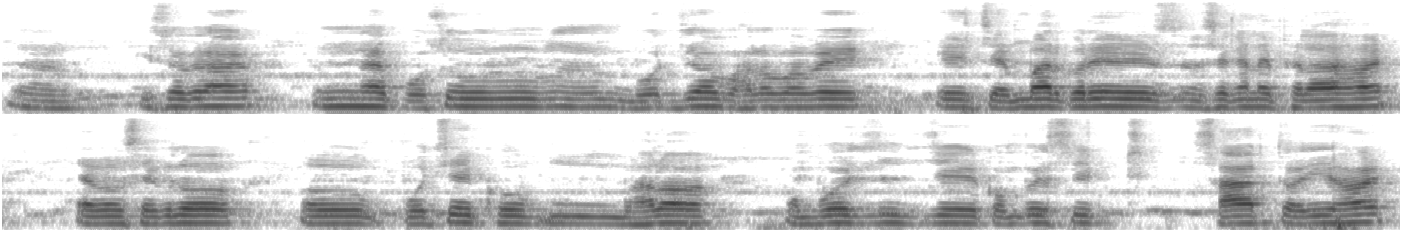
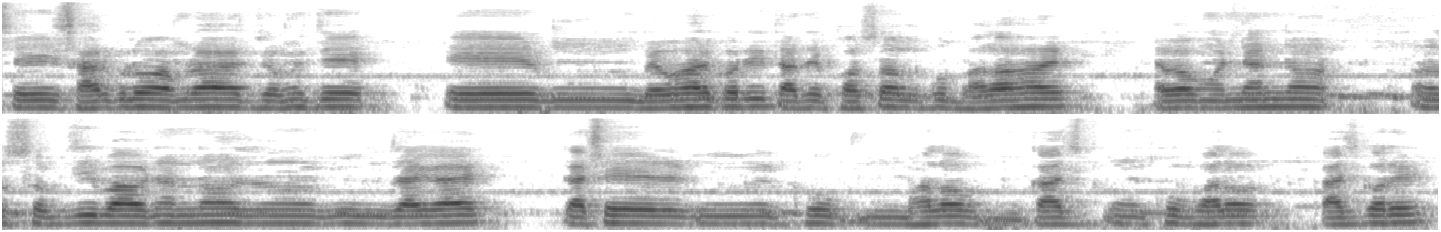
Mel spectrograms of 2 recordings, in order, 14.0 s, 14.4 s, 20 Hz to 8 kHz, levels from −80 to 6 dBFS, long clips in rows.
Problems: none marked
